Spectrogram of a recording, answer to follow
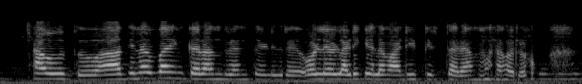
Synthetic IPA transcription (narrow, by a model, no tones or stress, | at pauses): hɐwd̪uaːd̪inɐbaːjiŋkɐɾaːnd̪ɾe̞ɐnt̪ɐɦe̞ːɭid̪ɾe̞oɭːeoɭːɐɽikeɛlːɐmaːɽiʈːiɾt̪aːɾe̞ɐmːɐnɐʋɐɾu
